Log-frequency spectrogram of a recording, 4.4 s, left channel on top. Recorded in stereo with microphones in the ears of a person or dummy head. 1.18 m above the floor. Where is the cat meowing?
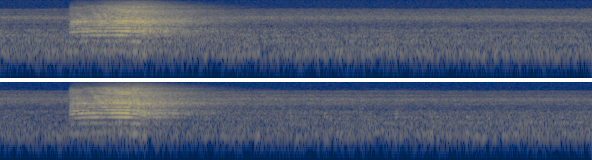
15° right (ahead or behind), 0.6 m.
